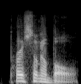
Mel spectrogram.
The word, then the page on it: personable: American English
